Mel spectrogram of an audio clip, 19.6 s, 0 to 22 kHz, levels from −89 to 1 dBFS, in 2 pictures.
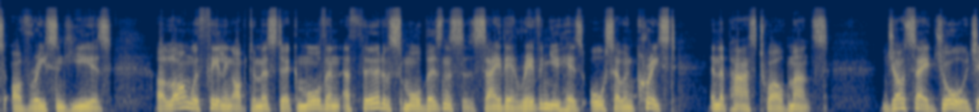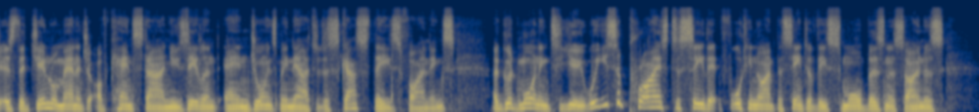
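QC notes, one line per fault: No fault is audible anywhere in this speech recording. Nothing needs flagging for correction.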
